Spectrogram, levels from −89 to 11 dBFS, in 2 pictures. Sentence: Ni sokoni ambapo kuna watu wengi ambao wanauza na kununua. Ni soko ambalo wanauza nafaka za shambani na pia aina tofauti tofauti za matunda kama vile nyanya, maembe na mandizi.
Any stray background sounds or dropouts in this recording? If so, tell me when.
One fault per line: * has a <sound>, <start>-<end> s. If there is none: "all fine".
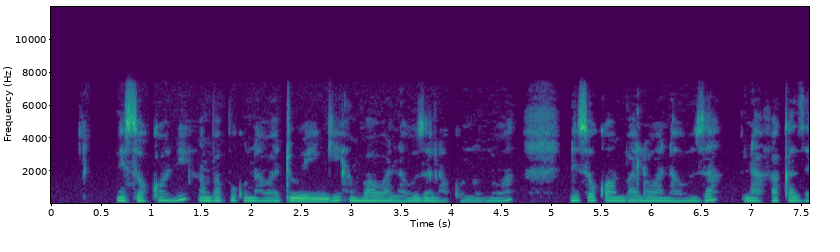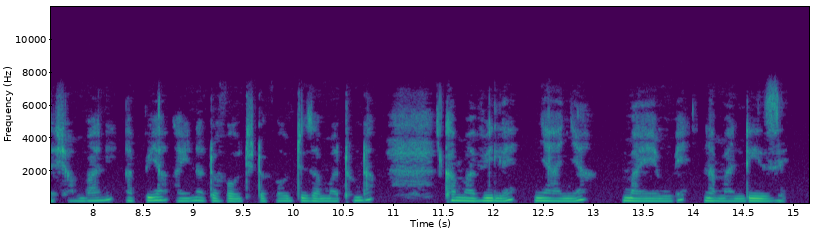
all fine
